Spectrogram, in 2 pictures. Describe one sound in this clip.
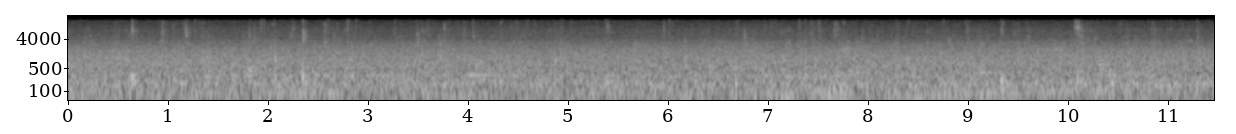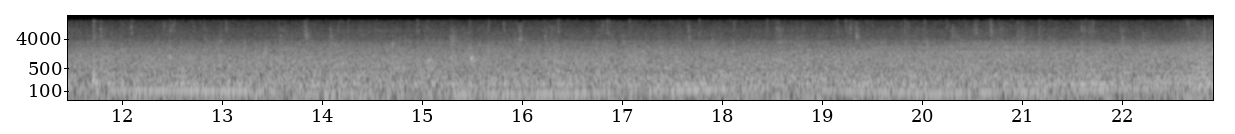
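Rushing streams roar down slopes.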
